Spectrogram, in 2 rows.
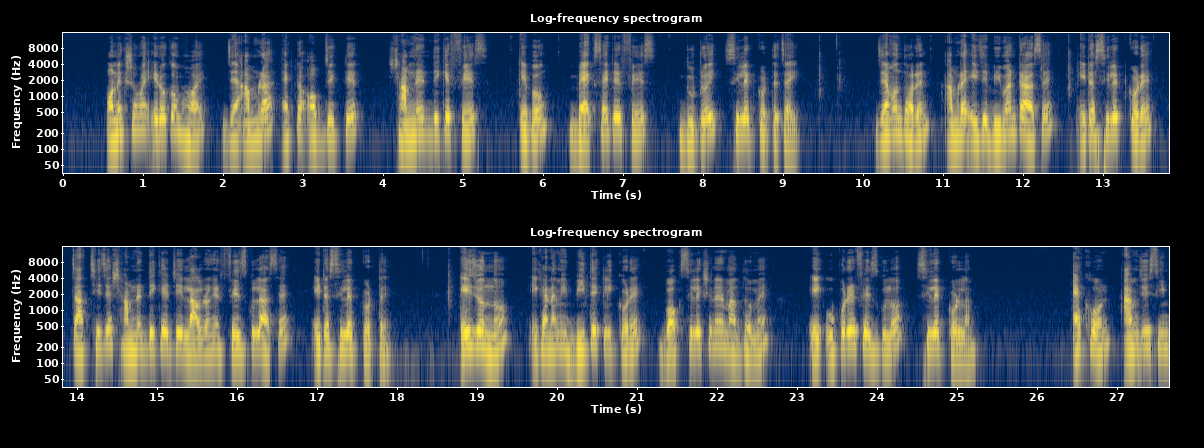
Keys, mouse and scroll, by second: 1.0-1.5 scroll up 2, 1.6-2.9 middle drag, 2.9 Tab, 6.3-9.7 middle drag, 10.5-12.6 middle drag, 12.6 KP_7, 27.1-27.6 middle drag.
